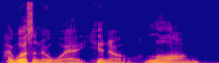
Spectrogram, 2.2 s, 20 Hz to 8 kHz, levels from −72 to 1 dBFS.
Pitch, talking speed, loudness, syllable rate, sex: 110 Hz, 165 wpm, -20 LUFS, 3.9 syllables/s, male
